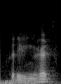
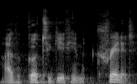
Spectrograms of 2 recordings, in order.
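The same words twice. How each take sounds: First: "Got to give him credit" slurred and swallowed; fumbled words. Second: "I've got to give him credit" said distinctly; careful retry. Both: Real, not acted. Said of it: "let me try and say it again".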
